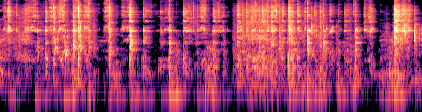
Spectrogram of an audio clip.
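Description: Knife and utensils clatter against a board and dishes while ingredients for a homemade virgin mojito are cut and stirred, a busy run of close metallic taps and clinks with no voices.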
